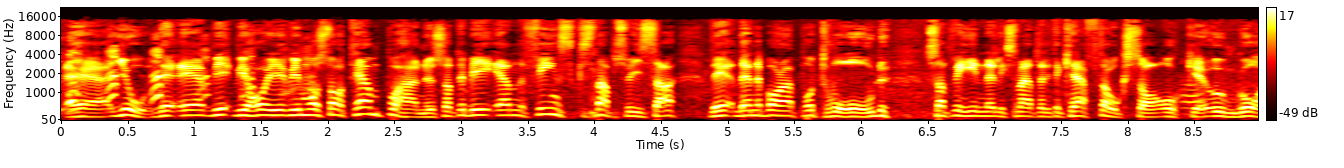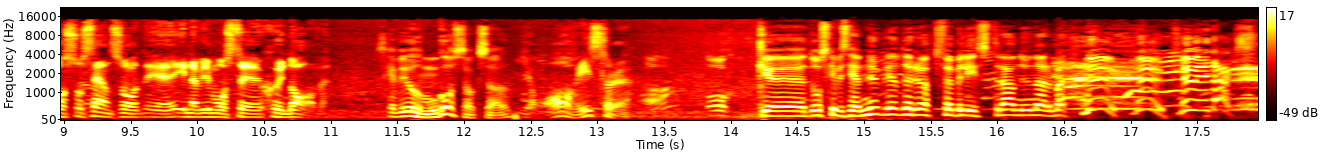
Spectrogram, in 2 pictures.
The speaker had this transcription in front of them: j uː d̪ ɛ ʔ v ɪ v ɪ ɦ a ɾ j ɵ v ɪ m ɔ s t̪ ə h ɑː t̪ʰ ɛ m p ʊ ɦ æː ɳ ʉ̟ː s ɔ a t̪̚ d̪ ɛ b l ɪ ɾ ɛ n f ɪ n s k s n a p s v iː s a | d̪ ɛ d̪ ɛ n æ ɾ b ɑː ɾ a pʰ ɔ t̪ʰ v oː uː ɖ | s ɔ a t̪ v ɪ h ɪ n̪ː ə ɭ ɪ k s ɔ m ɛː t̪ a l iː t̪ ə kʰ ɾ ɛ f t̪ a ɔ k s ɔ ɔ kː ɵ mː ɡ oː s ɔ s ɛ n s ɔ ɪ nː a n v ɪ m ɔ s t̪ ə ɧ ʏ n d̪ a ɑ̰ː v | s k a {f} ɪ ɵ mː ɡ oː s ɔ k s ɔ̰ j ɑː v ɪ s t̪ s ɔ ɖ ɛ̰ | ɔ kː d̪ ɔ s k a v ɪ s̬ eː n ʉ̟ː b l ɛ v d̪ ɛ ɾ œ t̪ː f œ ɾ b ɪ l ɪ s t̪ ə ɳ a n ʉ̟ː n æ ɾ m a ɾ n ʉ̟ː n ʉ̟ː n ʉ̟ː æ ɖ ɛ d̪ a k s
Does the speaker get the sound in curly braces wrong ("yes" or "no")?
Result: yes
